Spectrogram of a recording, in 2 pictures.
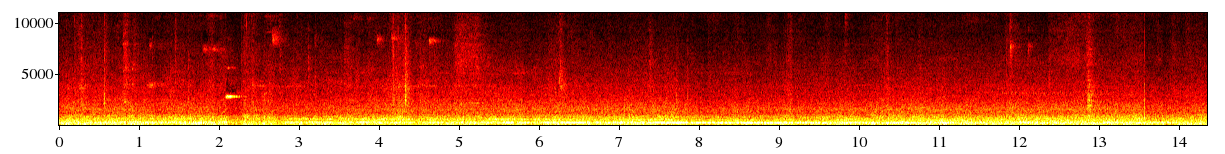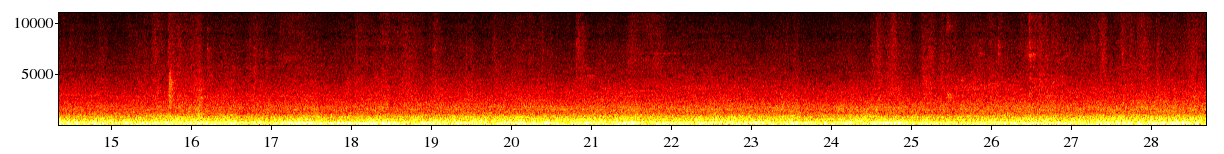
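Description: Running noise of a Stockholm commuter rail X10 electric train heard from inside the carriage: a steady rumble of wheels on rails with a steady motor hum, a few slowly falling whines and scattered light clicks.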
